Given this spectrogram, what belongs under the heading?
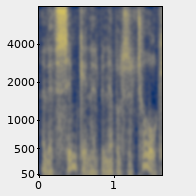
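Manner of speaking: plain reading voice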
